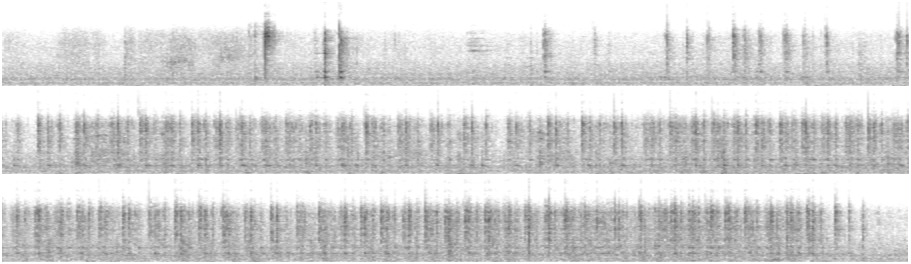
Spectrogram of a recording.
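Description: A sewing machine runs in a steady, continuous close whir as it stitches a frill onto a handmade purse, with a few sharp knocks near the start and no talk.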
